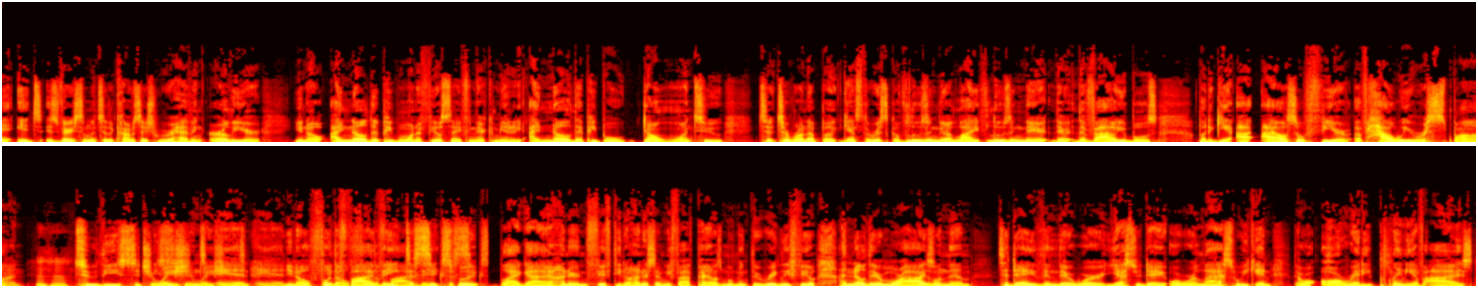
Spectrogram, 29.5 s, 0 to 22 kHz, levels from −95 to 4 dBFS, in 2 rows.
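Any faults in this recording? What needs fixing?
From 16.25 to 19.59 s, just after "to these" and ending before "black guy", the speech has a doubled audio track: a second full-band copy trails about 400 ms behind, around 5 dB quieter. Unlike room echo or reverb, it has no decay or room colour and it begins and ends abruptly. It likely comes from the same audio being captured again through a slower path, or from an edit leaving two offset copies. To prevent it, monitor only one capture route and check edits for overlapping duplicate regions.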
